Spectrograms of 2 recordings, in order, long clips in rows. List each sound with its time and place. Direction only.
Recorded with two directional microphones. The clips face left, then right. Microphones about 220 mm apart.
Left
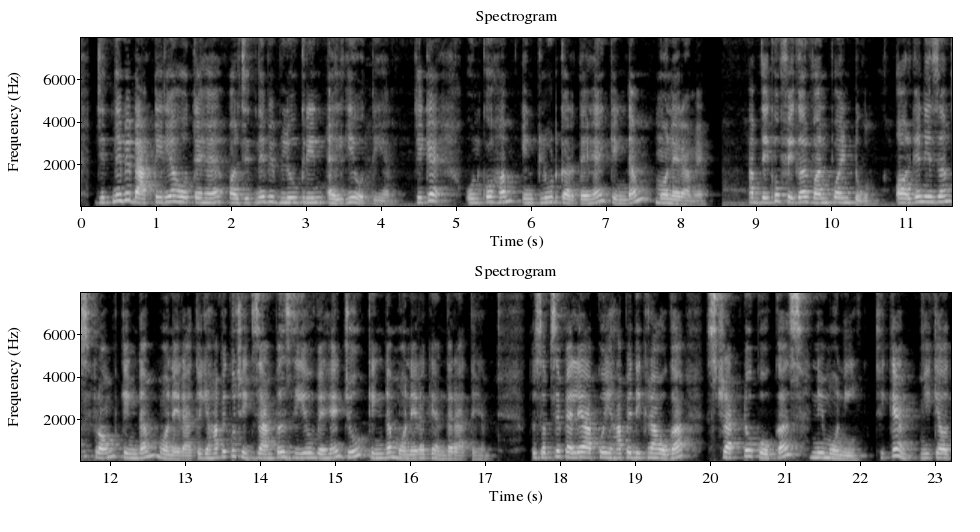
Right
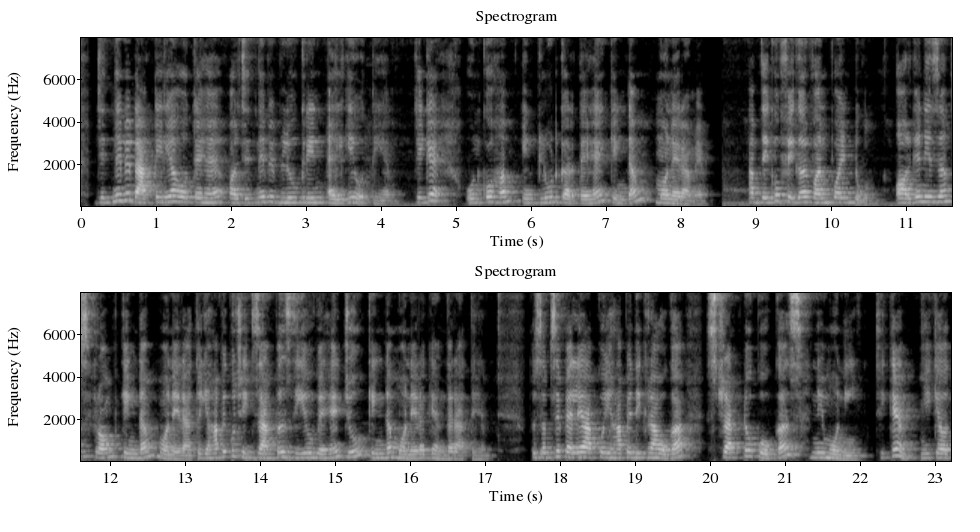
0.2 s a woman's voice: 40° left (ahead or behind)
